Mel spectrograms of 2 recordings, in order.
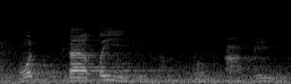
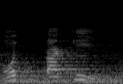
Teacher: Qf dengan kaf sama makhrajnya. Pangkal pangkal lidah. Tetapi huruf qf dia lebih dalam lagi.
